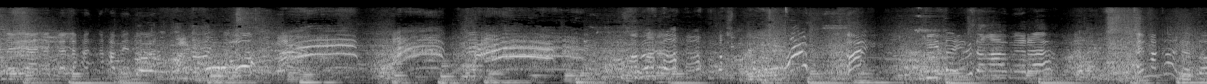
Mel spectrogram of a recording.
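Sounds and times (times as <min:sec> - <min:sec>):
loud music with heavy bass: 0:00.0 - 0:12.0
voices shouting long calls: 0:01.8 - 0:06.4.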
